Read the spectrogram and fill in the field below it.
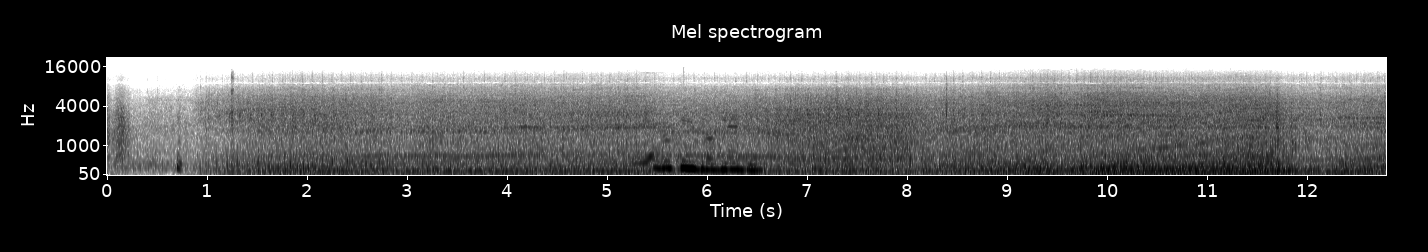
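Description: A motorcycle engine rumbles as the bike rides along.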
